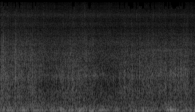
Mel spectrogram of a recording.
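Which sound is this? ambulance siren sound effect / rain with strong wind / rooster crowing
rain with strong wind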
